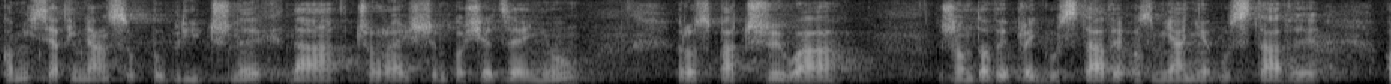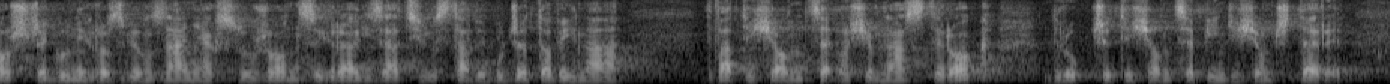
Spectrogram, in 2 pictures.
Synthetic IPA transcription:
kɔmʲisʲjafʲinansufpublʲit͡ʂnɘxnaft͡ʂɔɾajʂɘmpɔɕɛd̪zɛɲu | ɾɔspatt͡ʂɘwa | ʐɔnd̪ɔvɘpɾɛjɛkust̪avɘʔɔzmʲjaɲɛʔust̪avɘ | ɔʂt͡ʂɛɡulnɘxɾɔzvʲjɔ̃w̃zaɲaxswuʐɔnt̪sɘxɾɛalʲizat̪sʲjiust̪avɘbudʐɛt̪ɔvɛjna | d̪vat̪ɘɕɔnt̪sɛʔɔɕɛmnast̪ɘɾɔkd̪ɾuk̚tʂɘt̪ɘɕɔnt̪sɛpʲjeɲd͡ʑeɕɔnt̪̚t͡ʂt̪ɛɾɘ̰

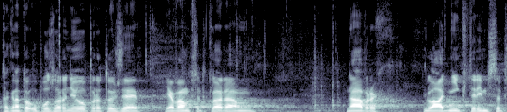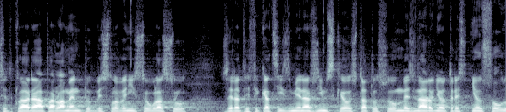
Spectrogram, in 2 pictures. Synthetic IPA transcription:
t̪aknat̪o̞ʔupo̞zo̞ɾɲujʊpɾo̞t̪o̞ʒɛjaːvaːmpr̥ɛt̪klaːdaːm | naːvr̩x | vlaːdɲiːkt̪ɛɾiːmsɛpr̥ɛt̪klaːdaːpaɾlamɛnt̪ukvɪslo̞vɛɲiːso̞wɦlasu | zɾat̪ɪfɪkat͡siːzmɲɛnar̝iːmskɛːɦo̞st̪at̪usumɛzɪnaːɾodɲiːɦo̞t̪ɾɛst̪ɲiːɦoso̞wd

